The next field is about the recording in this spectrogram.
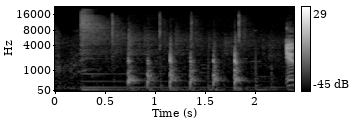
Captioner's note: knocking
